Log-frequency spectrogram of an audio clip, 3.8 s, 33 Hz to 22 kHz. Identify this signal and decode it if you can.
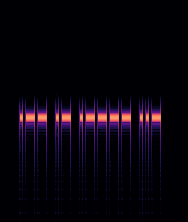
Morse code, heard as a keyed tone, about 20 wpm, 700 Hz. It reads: WA1U
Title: USA Call Signs - 4 Characters - 3x Character Spacing - 20wpm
